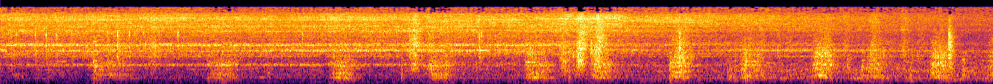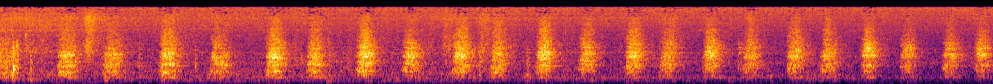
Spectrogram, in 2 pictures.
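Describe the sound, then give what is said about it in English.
A steam locomotive, to be used for demonstration rides at the National Railway Museum in York, hisses, its rhythmic chuffs starting slowly and steadily quickening into a rapid, even beat as it gets under way; no one speaks. “it will be used to give demonstration rides in York to the visitors to the National Railway Museum.”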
